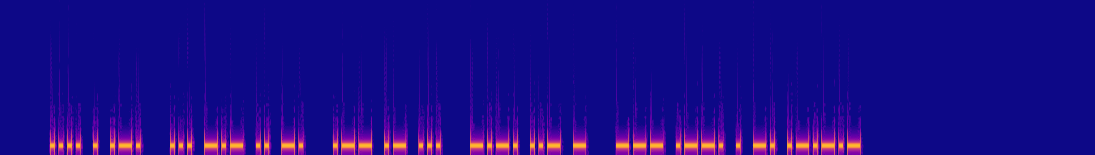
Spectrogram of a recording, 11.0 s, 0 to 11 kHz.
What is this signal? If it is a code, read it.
Morse code, heard as a keyed tone, about 28 wpm, 700 Hz. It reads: HER SKIN WAS CUT OPEN.
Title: Sentences from Top 1300 Words 28wpm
